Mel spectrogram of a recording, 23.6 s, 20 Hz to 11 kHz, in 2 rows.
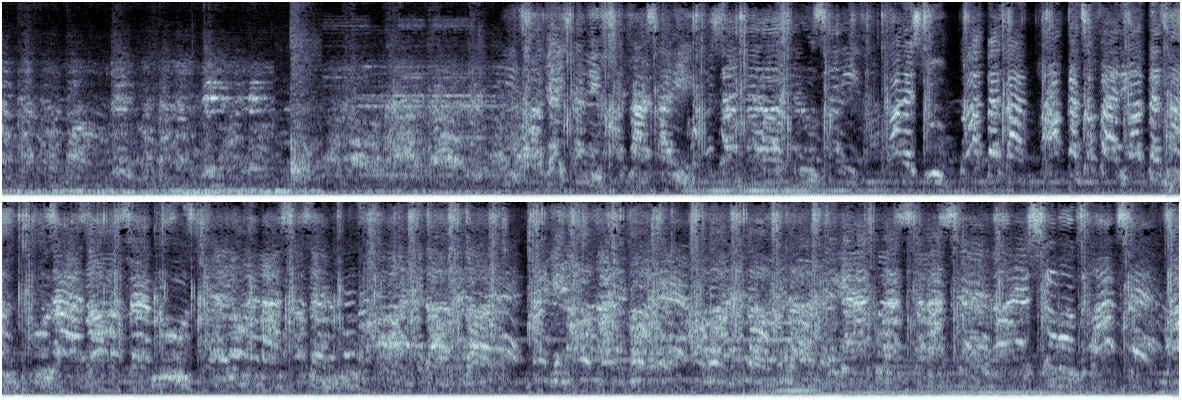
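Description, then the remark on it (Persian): A large protest crowd in Iran, where Saqqez and dozens of other cities held protests on Wednesday 4 Aban, chants and shouts slogans together against the Islamic Republic and its leader, loud and sustained for the whole stretch, with rhythmic surges of massed voices and some cheering. “سقز و ده‌ها شهر دیگر ایران روز چهارشنبه 4 آبان صحنه تظاهرات اعتراضی و شعارهای علیه جمهوری اسلامی و رهبر آن بود.”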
